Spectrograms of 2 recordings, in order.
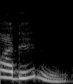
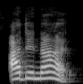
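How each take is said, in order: First: It is said gently and politely. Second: It is said flatly and bluntly. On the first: "You could say it politely and with grace" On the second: "Don't lie"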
